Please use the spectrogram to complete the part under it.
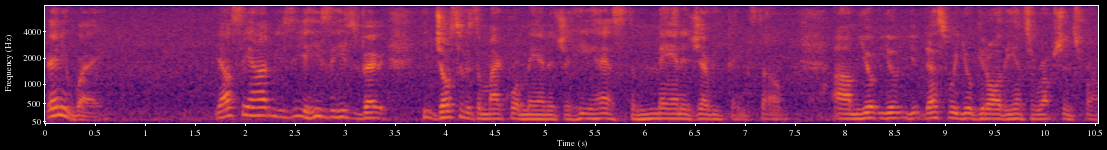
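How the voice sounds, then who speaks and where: A man of middle pitch chats through a personal story. He is openly affectionate and gushing, often repeating and restarting a phrase for emphasis. Faint noisy ambience sits behind his voice. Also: normal speed, mellow. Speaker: co-host telling a couple's story. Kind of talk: casual conversational storytelling. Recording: clearly noisy room ambience.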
